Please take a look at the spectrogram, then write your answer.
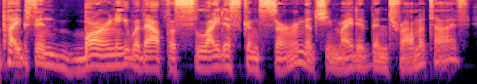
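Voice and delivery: ordinary delivery, nothing marked

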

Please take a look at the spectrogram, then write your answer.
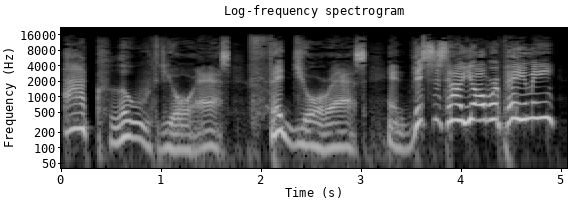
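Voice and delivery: slow, then high loud fury; fume, building to a shout; fuming. Acted. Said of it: "fumed Stacy".

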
